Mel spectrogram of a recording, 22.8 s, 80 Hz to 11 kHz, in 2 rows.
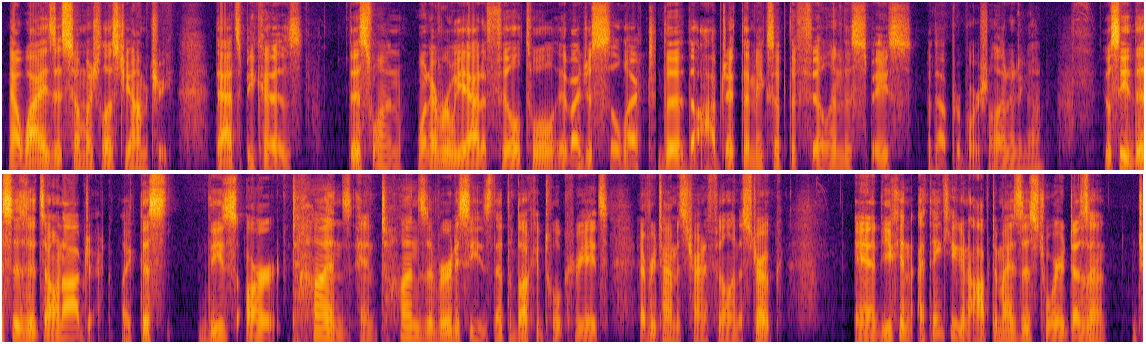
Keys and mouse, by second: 4.5 Tab, 7.4 g, 8.5 ctrl+z, 10.3 g, 12.2 g, 19.5 ctrl+alt+click, 19.8 ctrl+alt+click.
